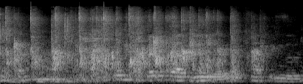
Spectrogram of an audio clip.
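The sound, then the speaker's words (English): A room full of people claps steadily for about three seconds, a dense, fairly loud patter of hands with a few voices mixed in beneath it. “You can clap if you want.”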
